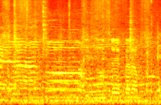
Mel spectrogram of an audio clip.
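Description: Voices and music mixed together, with wavering sung or spoken pitches and a few short clicks.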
